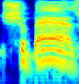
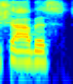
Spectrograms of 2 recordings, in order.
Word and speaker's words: Shabbos: And I kept saying Shabazz with a long A and Z. But when I went back and looked at it, I was wrong. He's saying Shomer Shabbos, and Shabbat is the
